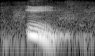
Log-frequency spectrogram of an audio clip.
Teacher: उच्चारण में जीभ का अग्रभाग, अग्र का मतलब आगे का भाग, अग्र आगे का भाग काम करता है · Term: अग्रस्वर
